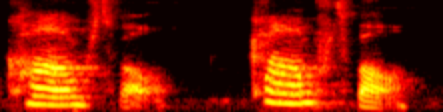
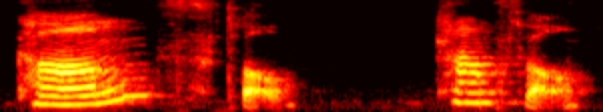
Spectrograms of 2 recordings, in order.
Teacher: this one is comfortable, where the com is the strongest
